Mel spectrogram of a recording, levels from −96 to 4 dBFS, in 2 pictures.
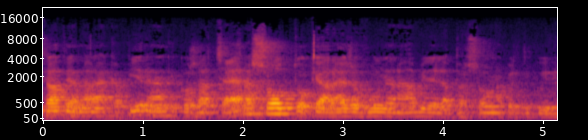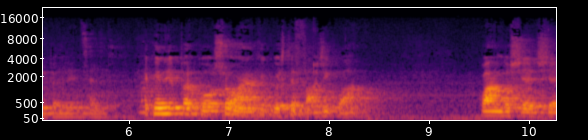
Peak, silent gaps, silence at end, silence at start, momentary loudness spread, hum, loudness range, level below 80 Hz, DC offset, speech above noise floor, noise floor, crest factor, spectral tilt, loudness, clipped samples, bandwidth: -4 dBFS; none; 0 s; 0 s; 15 LU; none; 4 LU; -54 dBFS; under 0.1%; 26 dB; -50 dBFS; 20 dB; -6.5 dB/octave; -24 LUFS; under 0.1%; 13.5 kHz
